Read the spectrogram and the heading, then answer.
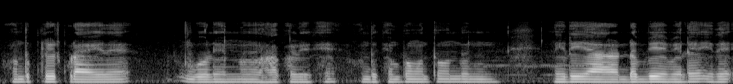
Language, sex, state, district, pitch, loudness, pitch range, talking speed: Kannada, male, Karnataka, Koppal, 120 Hz, -19 LUFS, 115-125 Hz, 115 wpm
